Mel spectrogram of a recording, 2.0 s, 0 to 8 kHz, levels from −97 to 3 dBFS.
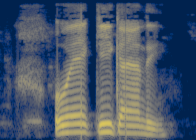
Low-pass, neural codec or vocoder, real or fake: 7.2 kHz; none; real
